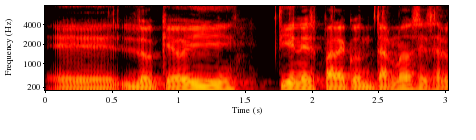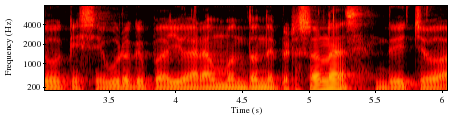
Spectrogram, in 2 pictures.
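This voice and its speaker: A man's voice: deep voice, darkish tone. A man from hosting a podcast interview, talking to listeners directly in a friendly, explanatory way. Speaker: podcast host.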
